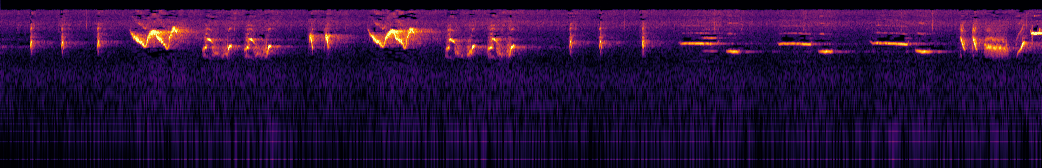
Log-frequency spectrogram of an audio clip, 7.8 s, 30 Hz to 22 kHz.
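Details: Nightingale singing in a small wood near a house on 30 June 2015: varied high phrases of sharp clicks, swooping whistled notes and a run of pure steady whistles, with short pauses between bursts.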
